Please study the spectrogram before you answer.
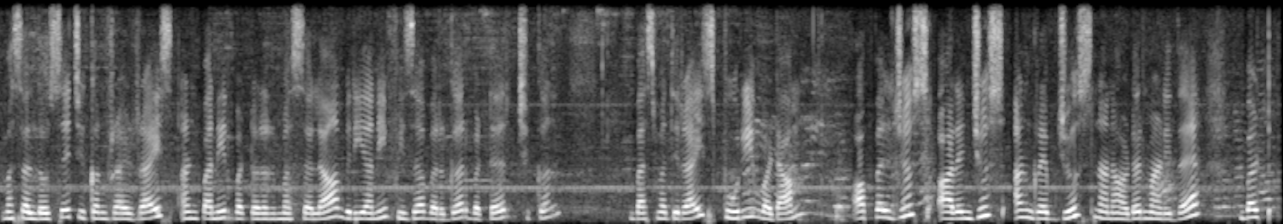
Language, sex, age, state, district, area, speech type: Kannada, female, 18-30, Karnataka, Kolar, rural, spontaneous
